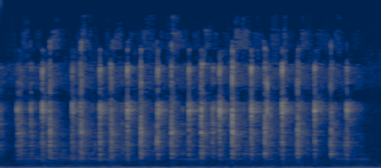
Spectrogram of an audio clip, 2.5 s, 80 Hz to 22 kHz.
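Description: Rapid, irregular metallic rattling and clicking of a loose L-Twoo R9 bicycle component being shaken, repeating in quick bursts over a low steady rumble.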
